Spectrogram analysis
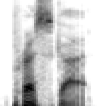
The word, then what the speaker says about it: Prescott: William H Prescott and yes William pronounced his name Prescott as was pretty typical amongst his Boston contemporaries from which he hailed and as I'd learned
